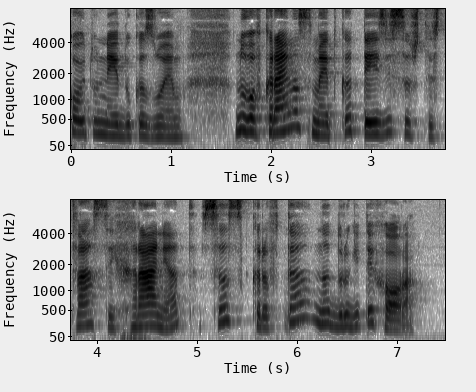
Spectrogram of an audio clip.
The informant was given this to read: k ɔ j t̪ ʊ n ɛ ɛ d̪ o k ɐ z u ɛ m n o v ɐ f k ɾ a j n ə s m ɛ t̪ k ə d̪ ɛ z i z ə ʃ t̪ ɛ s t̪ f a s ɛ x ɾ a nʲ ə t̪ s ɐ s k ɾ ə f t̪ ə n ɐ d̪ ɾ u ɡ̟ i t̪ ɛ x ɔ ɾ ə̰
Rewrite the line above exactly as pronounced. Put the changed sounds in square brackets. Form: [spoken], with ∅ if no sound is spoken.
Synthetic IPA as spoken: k ɔ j t̪ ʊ n ɛ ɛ d̪ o k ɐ z u ɛ m n o v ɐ f k ɾ a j n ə s m ɛ t̪ k ə [t̪] ɛ z i [s] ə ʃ t̪ ɛ s t̪ [v] a s ɛ x ɾ a nʲ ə t̪ s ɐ s k ɾ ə f t̪ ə n ɐ d̪ ɾ u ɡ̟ i t̪ ɛ x ɔ ɾ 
